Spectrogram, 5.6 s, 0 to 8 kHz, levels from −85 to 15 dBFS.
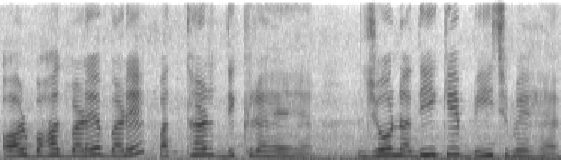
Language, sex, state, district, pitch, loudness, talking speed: Hindi, female, Odisha, Nuapada, 260 Hz, -16 LUFS, 140 wpm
